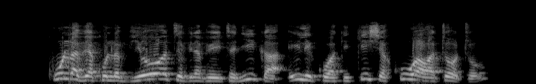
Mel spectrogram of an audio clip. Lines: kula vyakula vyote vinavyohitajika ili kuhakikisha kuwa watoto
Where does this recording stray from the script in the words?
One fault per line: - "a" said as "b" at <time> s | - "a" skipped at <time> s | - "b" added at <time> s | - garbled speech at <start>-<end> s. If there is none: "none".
none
